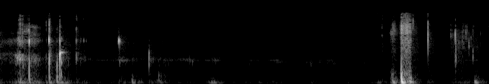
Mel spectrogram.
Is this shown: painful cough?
no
